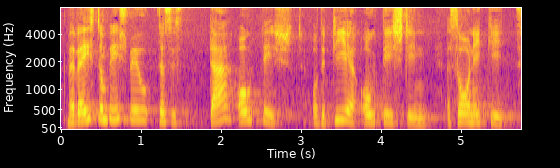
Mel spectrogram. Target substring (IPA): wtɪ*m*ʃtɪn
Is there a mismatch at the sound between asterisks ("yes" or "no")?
yes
